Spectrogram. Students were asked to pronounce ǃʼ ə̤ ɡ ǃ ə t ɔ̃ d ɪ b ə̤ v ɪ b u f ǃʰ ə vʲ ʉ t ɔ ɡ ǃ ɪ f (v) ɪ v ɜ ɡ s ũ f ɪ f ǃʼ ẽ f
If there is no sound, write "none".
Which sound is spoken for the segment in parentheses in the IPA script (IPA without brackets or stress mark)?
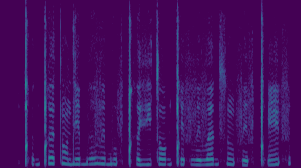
v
